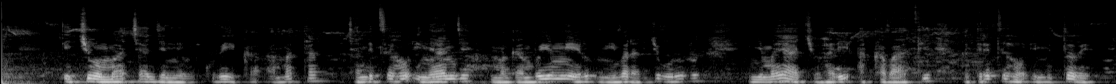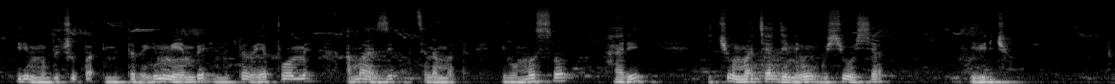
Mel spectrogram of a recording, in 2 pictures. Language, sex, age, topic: Kinyarwanda, male, 18-24, finance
